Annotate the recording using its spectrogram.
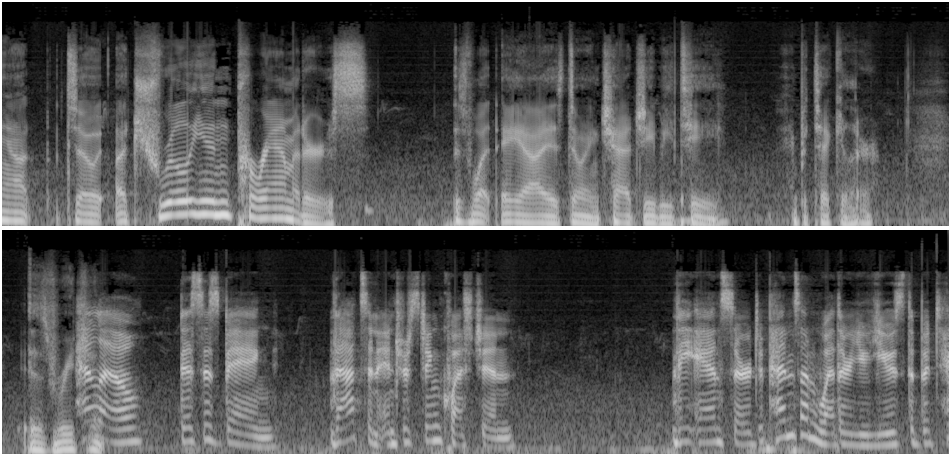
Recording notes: podcasts live from Café Anyway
